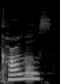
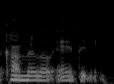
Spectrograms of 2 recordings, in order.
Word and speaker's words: Carmelo Anthony: ain't that his name, Carmelo Anthony? Did I say his name wrong? No, you said Carlos Carmelo. Did I say Mm. Carlos? You said Yeah, Carlo. Yeah. yeah, Carmelo Anthony.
